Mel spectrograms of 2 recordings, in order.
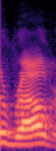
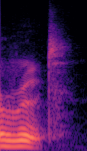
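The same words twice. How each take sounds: First: "route" rhyming with "out"; route as "rowt". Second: "route" rhyming with "boot"; route as "root". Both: Shown as a demonstration. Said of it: "is it route or route".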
